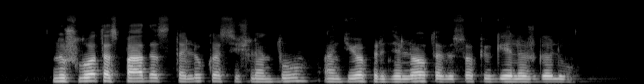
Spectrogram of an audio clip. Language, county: Lithuanian, Vilnius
